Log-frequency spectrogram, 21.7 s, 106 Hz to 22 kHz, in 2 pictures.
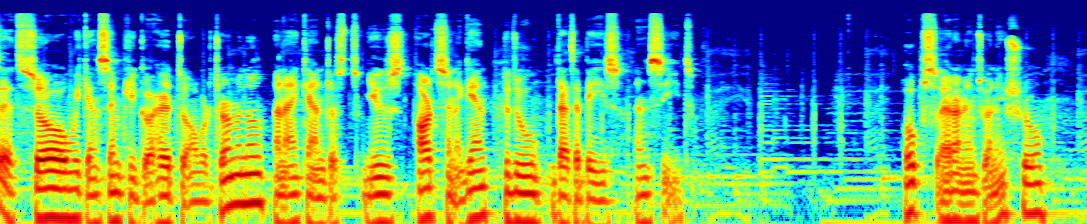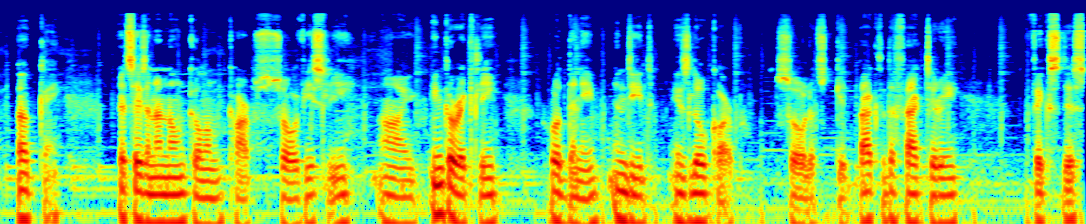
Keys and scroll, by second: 6.8 Return, 17.7 super+c.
